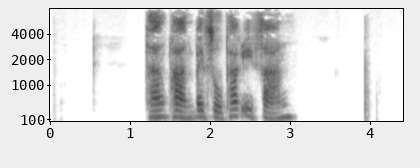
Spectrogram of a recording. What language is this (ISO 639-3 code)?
tha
